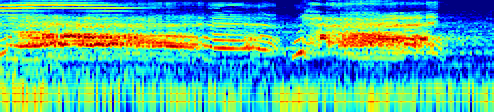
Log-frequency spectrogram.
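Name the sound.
screams in a horror story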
